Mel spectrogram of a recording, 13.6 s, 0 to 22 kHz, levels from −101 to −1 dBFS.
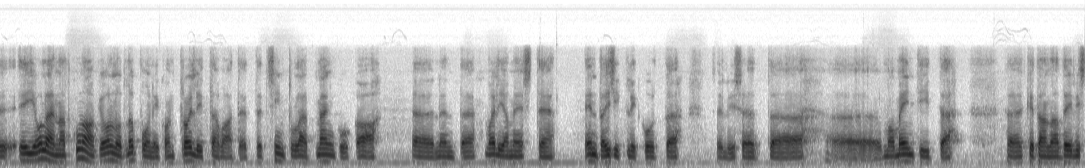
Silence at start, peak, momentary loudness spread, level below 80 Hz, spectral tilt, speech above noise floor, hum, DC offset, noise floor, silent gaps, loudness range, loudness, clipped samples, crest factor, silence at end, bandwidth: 0 s; -4 dBFS; 9 LU; -56 dBFS; -6.5 dB/octave; 28 dB; none; under 0.1%; -50 dBFS; none; 4 LU; -23 LUFS; under 0.1%; 18 dB; 0 s; 8.2 kHz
